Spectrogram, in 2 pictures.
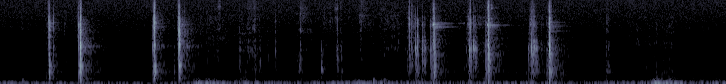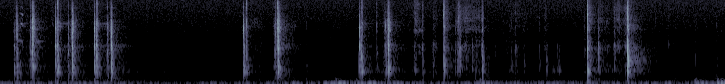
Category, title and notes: Sound effects > Other mechanisms, engines, machines
Vaccuum buttons and switches
rotary switch from my vaccuum
rotary, switch, vaccuum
